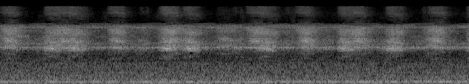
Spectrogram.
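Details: Woodland crickets at night on September 2, 2023, stereo phone recording with a Shure MV88+; loud, even pulses of high rasping chirps swell roughly twice a second over a sustained piercing tone.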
